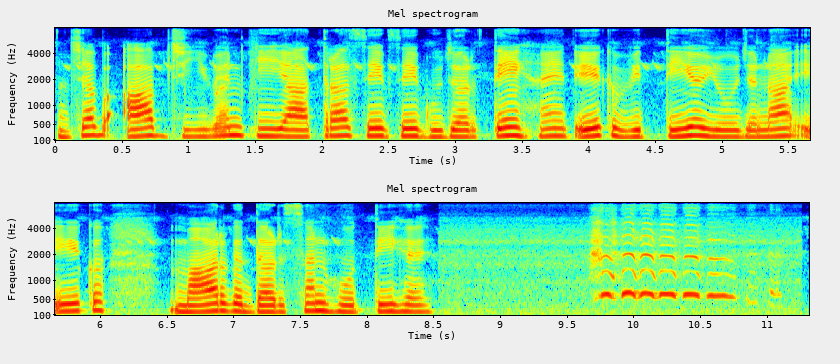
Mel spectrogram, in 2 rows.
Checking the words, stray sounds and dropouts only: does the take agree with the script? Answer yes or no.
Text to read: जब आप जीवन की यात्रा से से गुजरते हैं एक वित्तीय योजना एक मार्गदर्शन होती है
no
